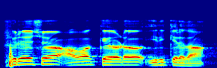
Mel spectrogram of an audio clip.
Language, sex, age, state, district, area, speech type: Tamil, male, 18-30, Tamil Nadu, Kallakurichi, urban, read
